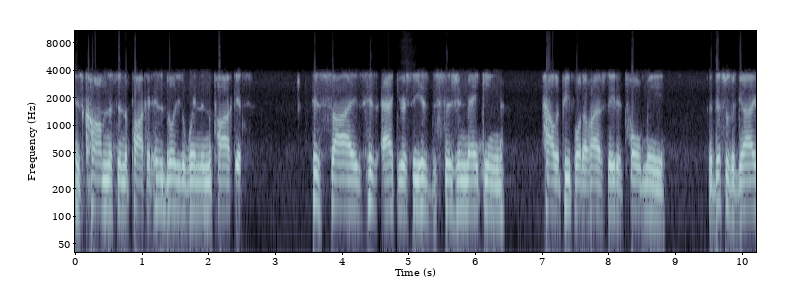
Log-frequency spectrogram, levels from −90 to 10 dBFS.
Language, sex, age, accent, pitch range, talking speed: English, male, 40-59, American, 115-140 Hz, 195 wpm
